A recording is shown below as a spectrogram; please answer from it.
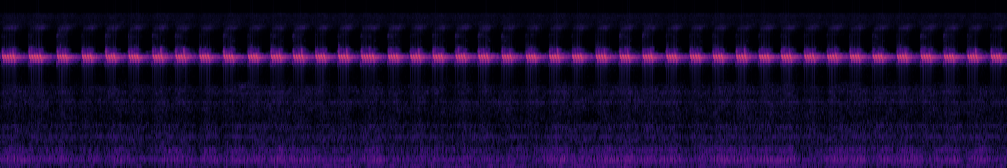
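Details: A cricket keeps up a piercing, high trill broken into quick, even chirps, several each second, sustained without pause over faint low-frequency room noise.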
